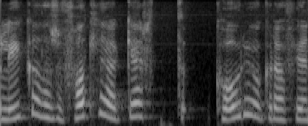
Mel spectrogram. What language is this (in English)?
Icelandic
